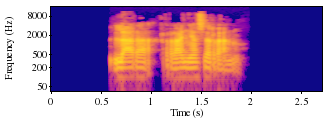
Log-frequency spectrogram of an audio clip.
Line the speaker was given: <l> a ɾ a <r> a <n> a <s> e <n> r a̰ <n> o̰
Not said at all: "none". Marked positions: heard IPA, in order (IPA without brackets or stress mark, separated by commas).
l, r, ɲ, s, none, n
